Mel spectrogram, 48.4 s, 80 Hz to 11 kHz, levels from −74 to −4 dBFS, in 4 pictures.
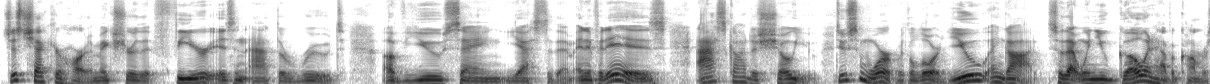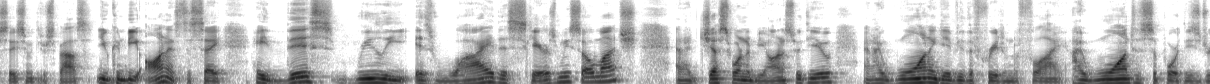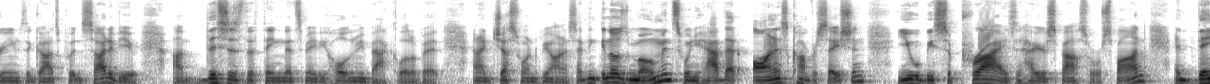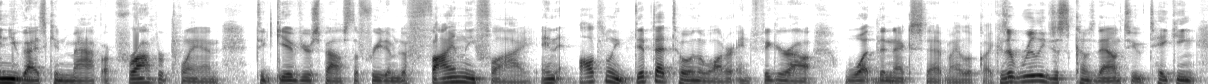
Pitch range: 85-125 Hz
